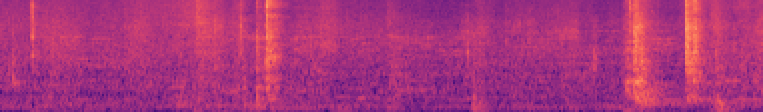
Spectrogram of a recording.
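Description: A cabinet door clicks and knocks as it is handled.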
